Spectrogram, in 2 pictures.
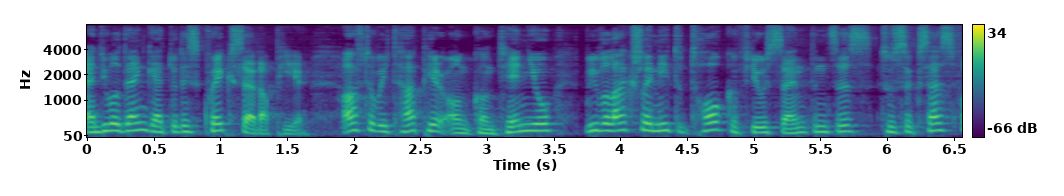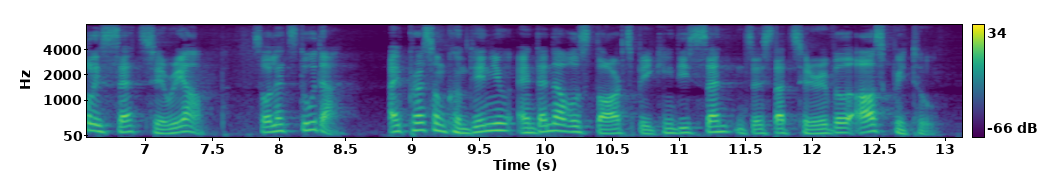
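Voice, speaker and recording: A man with a heavy German accent talks through a tablet tutorial step by step. His voice sits a little high for a man. His delivery is friendly and explanatory. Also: expressive, brisk, hardly any pauses, darkish tone. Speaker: tech tutorial presenter. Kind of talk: screen-recording tutorial narration.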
